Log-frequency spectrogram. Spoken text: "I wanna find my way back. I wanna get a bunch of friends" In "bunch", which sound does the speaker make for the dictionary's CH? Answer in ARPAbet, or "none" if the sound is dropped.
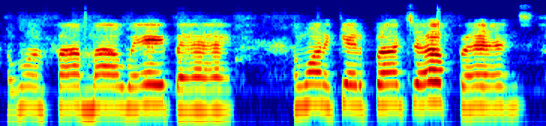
CH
